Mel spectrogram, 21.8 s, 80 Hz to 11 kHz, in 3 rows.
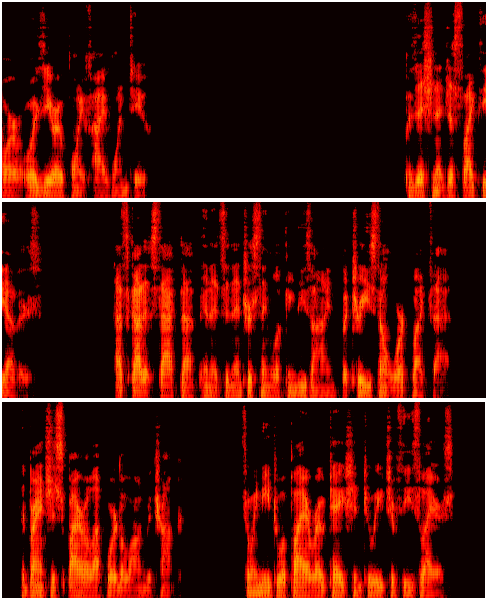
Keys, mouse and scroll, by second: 0.0 Return, 0.4 click, 1.0 click, 1.1-2.0 typing, 2.2 Return, 2.9 click, 3.2 click, 3.7 click, 3.8-4.8 typing, 4.9 Return, 5.6 click, 7.3 click, 8.1 click, 9.1-11.0 drag, 11.9 click, 14.3 g, 14.8 r, 15.8-18.2 drag, 19.1 8, 19.8-21.4 drag.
